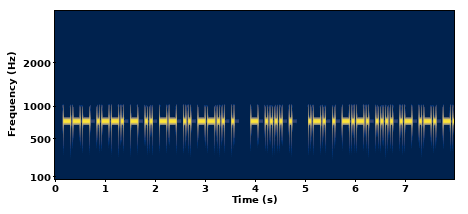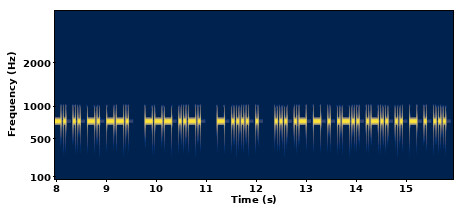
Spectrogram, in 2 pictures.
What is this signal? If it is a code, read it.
Morse code, heard as a keyed tone, about 25 wpm, 750 Hz. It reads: OPTIMIZE THE RECHARGING OF THE SATELLITES
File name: Archive / 25 WPM / 25WPM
